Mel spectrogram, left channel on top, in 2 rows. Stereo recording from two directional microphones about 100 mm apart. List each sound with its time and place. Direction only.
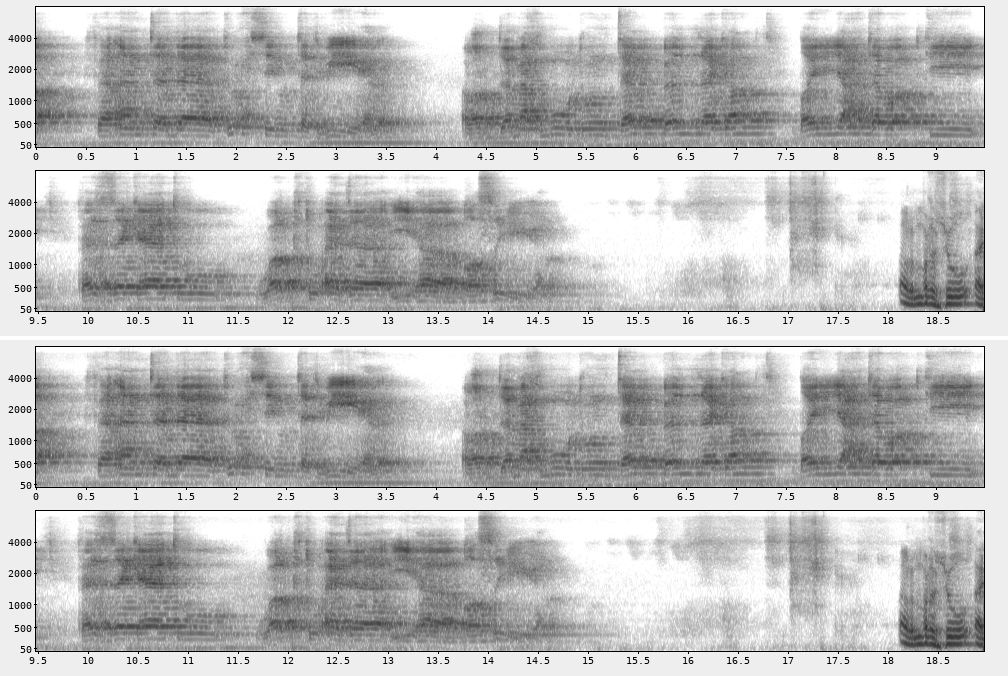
0.0 s a sound: 55° left (ahead or behind)
4.3 s mantra: 60° left (ahead or behind)
18.1 s speech: centre (ahead or behind)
